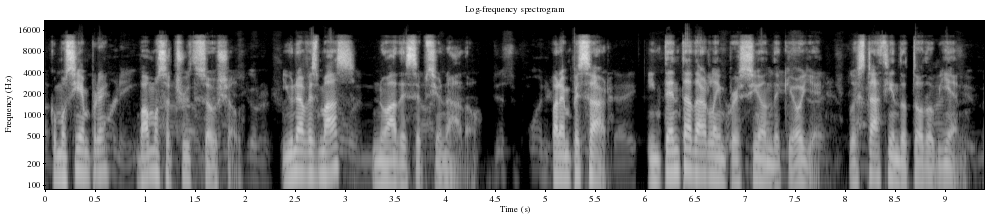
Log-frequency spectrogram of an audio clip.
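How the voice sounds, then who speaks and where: A man's voice: mid-range voice, expressive, normal speed, darkish tone. A man hosting a political commentary show in a dubbed translation read by a synthetic voice, often posing incredulous rhetorical questions.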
